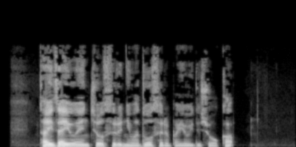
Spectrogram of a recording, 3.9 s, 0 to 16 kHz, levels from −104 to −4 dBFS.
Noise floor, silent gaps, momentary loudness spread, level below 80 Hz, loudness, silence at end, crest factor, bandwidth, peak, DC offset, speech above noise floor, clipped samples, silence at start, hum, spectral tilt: -72 dBFS; none; 13 LU; -60 dBFS; -21 LUFS; 0.85 s; 22 dB; 11.5 kHz; 0 dBFS; under 0.1%; 51 dB; under 0.1%; 0.55 s; none; -5 dB/octave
